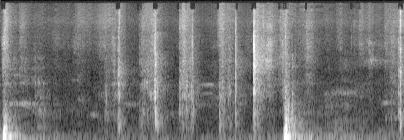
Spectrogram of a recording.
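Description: Tarot cards being shuffled for a love reading: several crisp riffling and slapping bursts, two heavier thumps at the start and near the middle, close and alone with no talking.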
